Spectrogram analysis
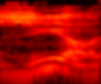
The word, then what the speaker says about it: Zeale: There's another one out called Zeal. It's spelled Zeale.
